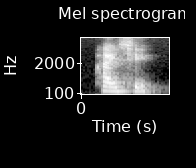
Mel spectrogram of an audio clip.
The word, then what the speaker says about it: Tai Chi: Tai Chi.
